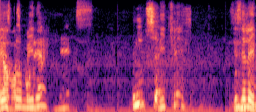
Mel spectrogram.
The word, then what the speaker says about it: Nietzsche: Pero lo que pasa es que la otra vez yo dije Nietzsche y tú me corregiste porque la pronunciación alemana es diferente, o no es lo mismo.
